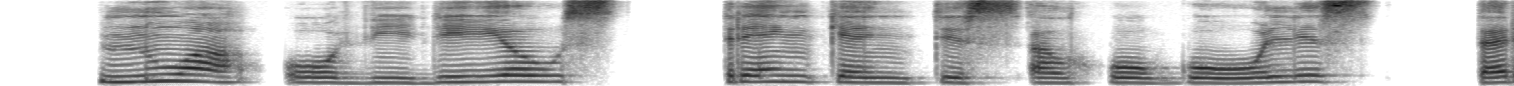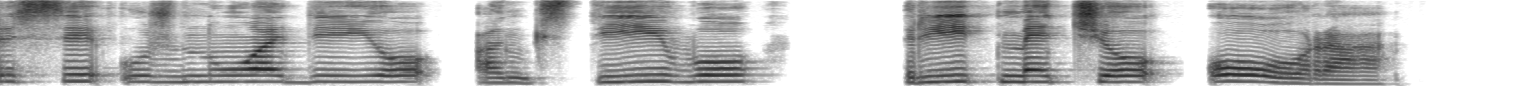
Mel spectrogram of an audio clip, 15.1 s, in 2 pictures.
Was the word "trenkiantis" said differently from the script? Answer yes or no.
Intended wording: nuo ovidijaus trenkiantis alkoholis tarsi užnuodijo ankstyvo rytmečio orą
no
